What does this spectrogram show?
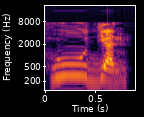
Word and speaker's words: hujan: It sounds similar to Fiona's last name, Maharaj Hossein. So if you know how to pronounce Hossein, you know how to pronounce Hujan. Just change the S to J, Hujan.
